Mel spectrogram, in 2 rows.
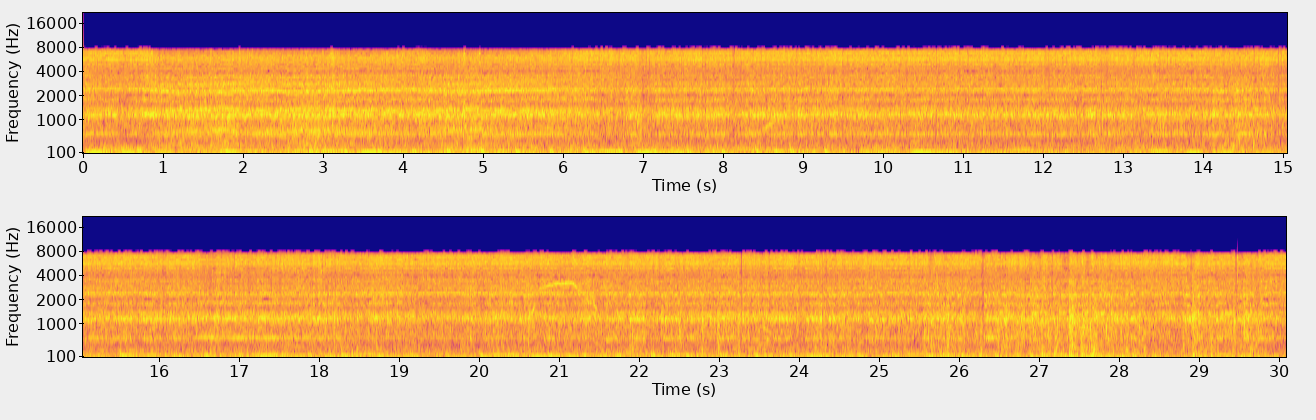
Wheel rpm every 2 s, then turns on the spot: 160, 160, 160, 160, 160, 160, 160, 160, 160, 160, 160, 160, 170, 160, 160.
none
